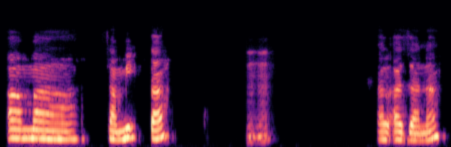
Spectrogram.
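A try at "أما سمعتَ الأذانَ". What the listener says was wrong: Masya Allah.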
